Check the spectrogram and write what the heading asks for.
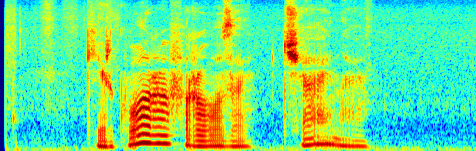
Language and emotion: Russian, sad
